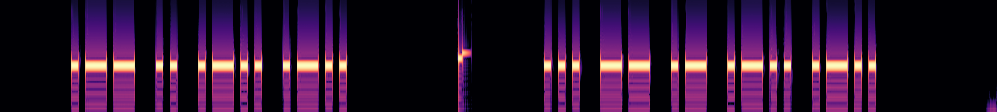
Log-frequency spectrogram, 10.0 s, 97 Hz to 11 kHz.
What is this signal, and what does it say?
Morse code, heard as a keyed tone, about 17 wpm, 700 Hz. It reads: WILL SMALL
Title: Sets of 2 Words - New Word Drill - 17wpm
